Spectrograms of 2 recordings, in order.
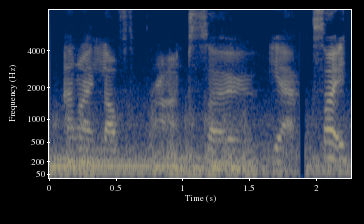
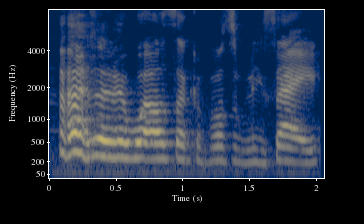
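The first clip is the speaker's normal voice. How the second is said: laughing; 3 semitones higher, 6 dB louder than usual. Real, not acted. Laughs at own stock greeting.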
